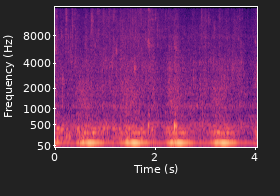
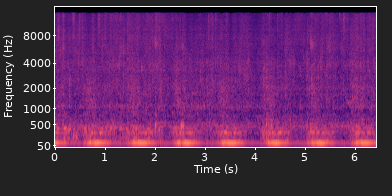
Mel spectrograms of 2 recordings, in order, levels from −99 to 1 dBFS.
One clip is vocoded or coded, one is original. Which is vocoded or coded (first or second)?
second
